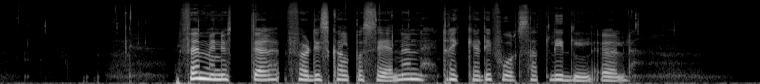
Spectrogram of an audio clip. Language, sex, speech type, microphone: Norwegian, female, read, Sennheiser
